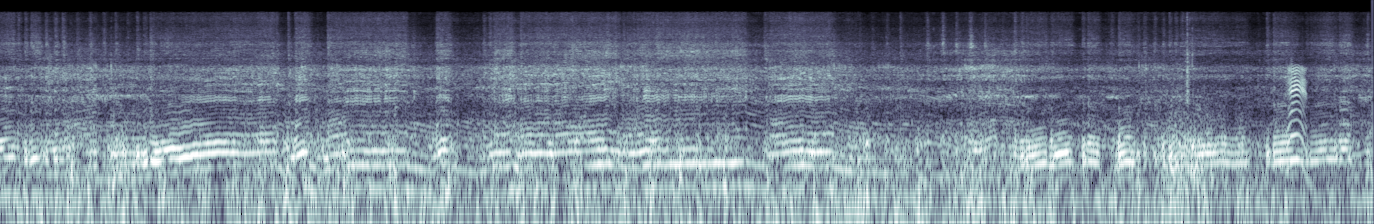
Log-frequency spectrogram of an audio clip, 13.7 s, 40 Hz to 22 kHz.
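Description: A 2017 Yamaha YZ250X two-stroke dirt bike revs loud and close on a mountain trail ride, its pitch rising and falling continuously through hard acceleration with other engine noise mixed in.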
